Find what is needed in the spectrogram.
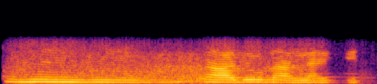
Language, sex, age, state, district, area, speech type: Tamil, female, 18-30, Tamil Nadu, Kanchipuram, urban, conversation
